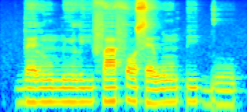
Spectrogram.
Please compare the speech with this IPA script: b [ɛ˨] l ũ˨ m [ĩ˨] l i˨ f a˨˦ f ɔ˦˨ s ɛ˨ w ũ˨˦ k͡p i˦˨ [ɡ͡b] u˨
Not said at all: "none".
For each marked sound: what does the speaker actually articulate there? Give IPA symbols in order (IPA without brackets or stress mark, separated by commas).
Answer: ɛ˨, ĩ˨, ɡ͡b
